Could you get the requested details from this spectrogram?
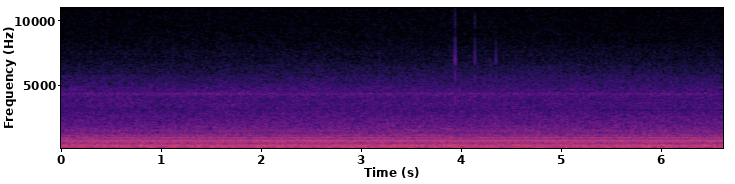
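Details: TDI Dynaload 100-300-2000 (RBL488) 2 kW electronic load, reassembled after full teardown, cleaning and maintenance, in constant-resistance tests near 2 A while the voltage is lowered: smooth, steady cooling-fan whir with no rubbing, ticking or wobble; fans normal.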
